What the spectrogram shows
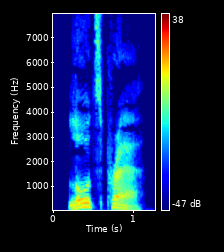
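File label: "Lord's Prayer", British English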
